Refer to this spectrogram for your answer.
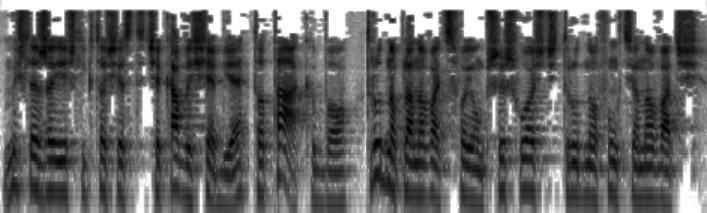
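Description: A man's voice: medium pitch, unhurried, fairly bright tone. A man, an actor and guest, reading a historical text and then talking thoughtfully with some hesitations. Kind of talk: reading then interview talk.

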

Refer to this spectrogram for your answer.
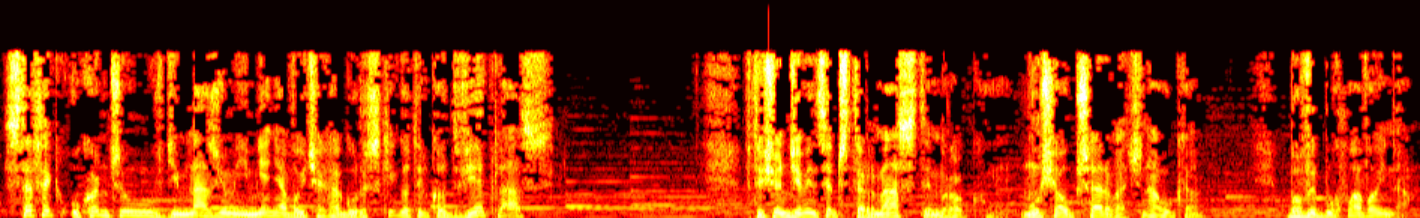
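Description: A man narrating a storybook in an expressive reading style. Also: mid-range voice, unhurried, soft background music.

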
